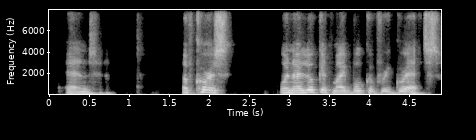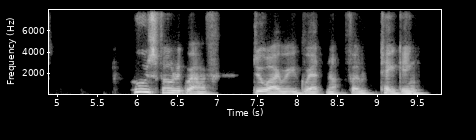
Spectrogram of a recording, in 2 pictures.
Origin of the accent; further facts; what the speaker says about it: United States; accent: American; hearing me sing with my ghastly American accent in French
